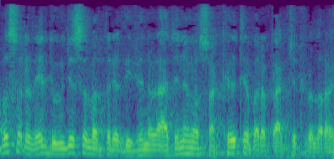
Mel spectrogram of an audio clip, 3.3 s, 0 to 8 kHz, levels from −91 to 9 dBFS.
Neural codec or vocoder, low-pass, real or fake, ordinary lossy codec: codec, 16 kHz, 1.1 kbps, Voila-Tokenizer; 7.2 kHz; fake; MP3, 32 kbps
